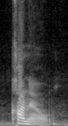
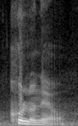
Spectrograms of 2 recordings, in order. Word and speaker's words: colonel: For this word you say connel. My uncle is a connell not colonel. Connell.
